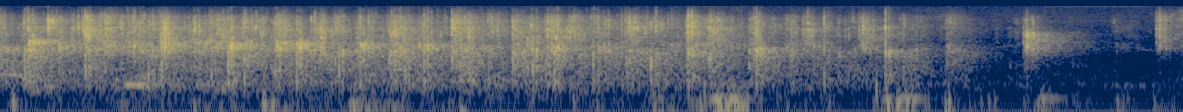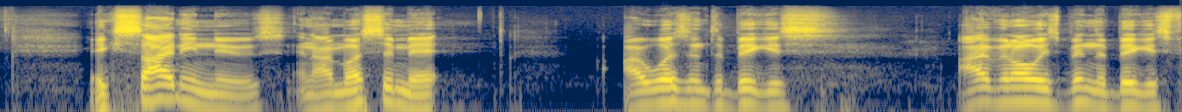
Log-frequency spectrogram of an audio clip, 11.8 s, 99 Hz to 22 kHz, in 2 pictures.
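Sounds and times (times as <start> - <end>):
congregation applauding: 0.0 - 5.0
speech: 6.4 - 8.2, 9.1 - 11.8.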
